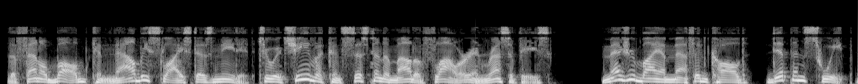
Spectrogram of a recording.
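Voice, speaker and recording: Muffled lo-fi low-voiced male cooking instructor. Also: no room sound. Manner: clear step-by-step instructing. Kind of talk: scripted instructional narration. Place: dry close voice-over recording. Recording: muffled lo-fi handheld game audio.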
